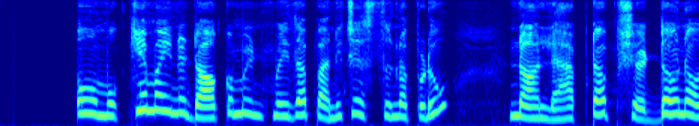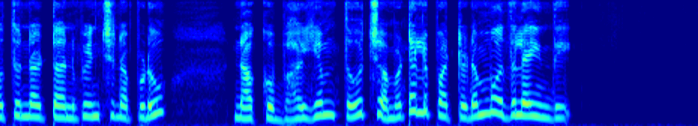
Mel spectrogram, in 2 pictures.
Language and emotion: Telugu, fearful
